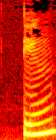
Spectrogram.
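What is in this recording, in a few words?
"ding", Mandarin Chinese, second tone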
